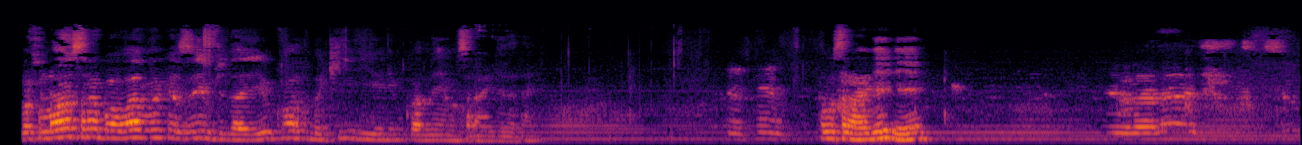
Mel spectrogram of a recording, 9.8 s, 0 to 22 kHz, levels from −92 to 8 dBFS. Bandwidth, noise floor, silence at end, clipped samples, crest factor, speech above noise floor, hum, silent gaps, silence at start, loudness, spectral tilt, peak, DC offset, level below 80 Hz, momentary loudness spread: 11 kHz; -53 dBFS; 0 s; under 0.1%; 22 dB; 24 dB; none; none; 0.15 s; -28 LUFS; -5 dB/octave; -8 dBFS; under 0.1%; -72 dBFS; 25 LU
